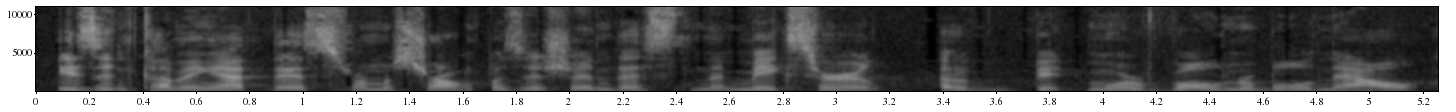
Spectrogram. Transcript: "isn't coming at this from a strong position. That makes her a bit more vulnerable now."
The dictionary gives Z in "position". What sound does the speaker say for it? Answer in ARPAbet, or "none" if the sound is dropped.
Z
